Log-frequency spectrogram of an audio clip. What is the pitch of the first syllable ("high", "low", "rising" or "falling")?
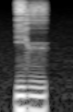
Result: low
